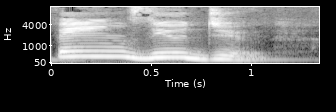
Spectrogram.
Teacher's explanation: O G do things não é pronunciado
